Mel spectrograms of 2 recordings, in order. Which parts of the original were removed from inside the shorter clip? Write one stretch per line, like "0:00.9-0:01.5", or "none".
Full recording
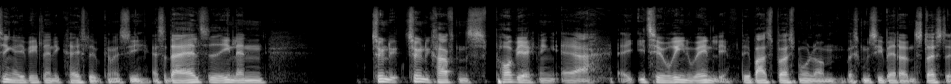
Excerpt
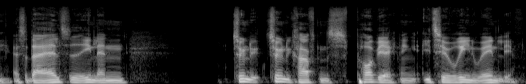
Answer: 0:05.6-0:06.3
